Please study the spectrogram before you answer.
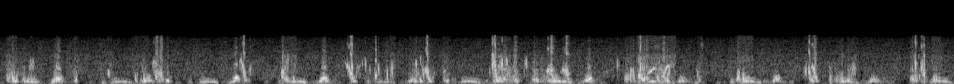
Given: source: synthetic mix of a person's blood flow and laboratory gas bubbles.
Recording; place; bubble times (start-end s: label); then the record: Doppler ultrasound of blood flow; precordium
0.05-0.36 s: bubbles
0.73-0.80 s: bubbles
1.06-1.14 s: bubbles
1.31-1.74 s: bubbles
2.38-2.53 s: bubbles
2.79-2.98 s: bubbles
3.43-3.96 s: bubbles
4.08-4.35 s: bubbles
4.42-4.52 s: bubbles
4.88-5.75 s: bubbles
6.16-6.21 s: bubbles
6.24-6.76 s: bubbles
6.96-7.04 s: bubbles
7.34-7.53 s: bubbles
8.03-8.20 s: bubbles
8.29-8.58 s: bubbles
9.10-9.42 s: bubbles
From the record:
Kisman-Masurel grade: 243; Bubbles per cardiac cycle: several, 3 to 8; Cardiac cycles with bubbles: 100%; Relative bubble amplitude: loud (0.450 to 0.775); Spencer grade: 3 (all of the cardiac periods contain showers or single bubble signals, but not dominating or overriding the cardiac motion signals); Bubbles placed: only in the low amplitude regions of the cardiac cycle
